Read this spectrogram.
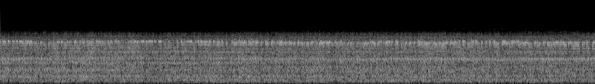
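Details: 1997 BMW E36 320iA at idle around 500–700 rpm, water pump and pulleys previously replaced: even fast metallic chatter over quiet idle; rattle from the original spring belt tensioner, fixed by fitting the newer-model tensioner.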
